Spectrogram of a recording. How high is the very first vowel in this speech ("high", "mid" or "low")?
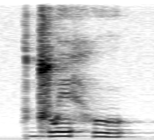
mid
